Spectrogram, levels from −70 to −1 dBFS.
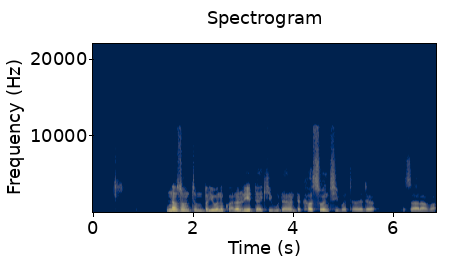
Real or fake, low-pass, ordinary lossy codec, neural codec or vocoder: fake; none; none; codec, 24 kHz, 0.5 kbps, DualCodec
